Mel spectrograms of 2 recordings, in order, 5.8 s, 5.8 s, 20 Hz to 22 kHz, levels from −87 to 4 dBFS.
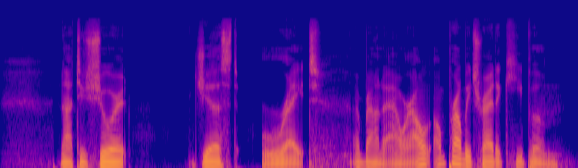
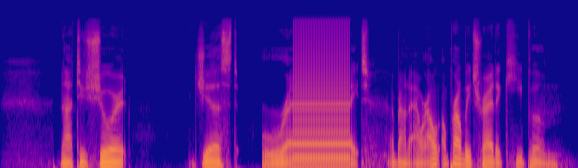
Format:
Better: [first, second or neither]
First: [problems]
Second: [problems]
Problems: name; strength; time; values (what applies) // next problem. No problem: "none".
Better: first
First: none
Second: audio freezing; at 3 s for 0.5 s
